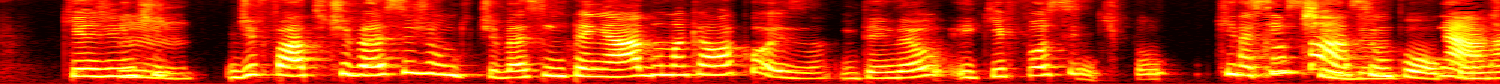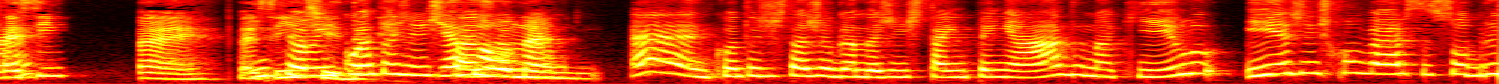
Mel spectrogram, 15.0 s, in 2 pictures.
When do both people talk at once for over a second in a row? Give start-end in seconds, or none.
6.2-7.8, 8.8-10.4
